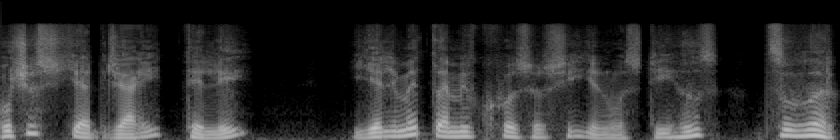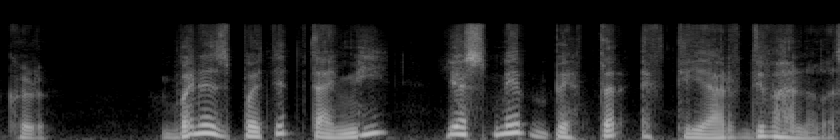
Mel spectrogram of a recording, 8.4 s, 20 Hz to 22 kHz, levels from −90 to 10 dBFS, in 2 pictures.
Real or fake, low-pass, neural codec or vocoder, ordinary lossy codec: fake; 10.8 kHz; codec, 16 kHz in and 24 kHz out, 0.6 kbps, FocalCodec, streaming, 4096 codes; none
